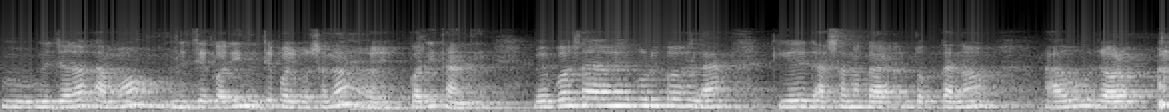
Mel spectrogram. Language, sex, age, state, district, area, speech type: Odia, female, 45-60, Odisha, Khordha, rural, spontaneous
